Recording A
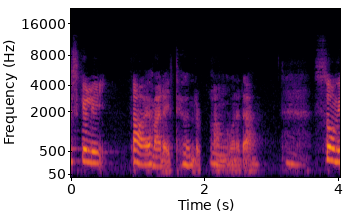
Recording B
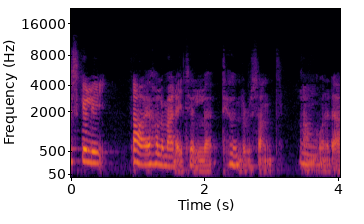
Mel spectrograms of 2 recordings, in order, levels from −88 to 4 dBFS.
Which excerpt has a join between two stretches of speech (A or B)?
A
